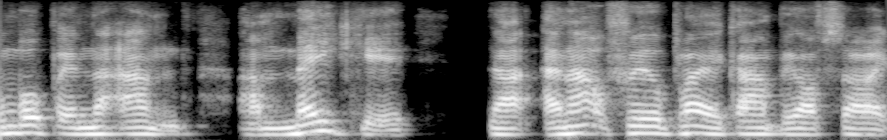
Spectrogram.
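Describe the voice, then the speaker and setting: At a fairly slow pace, a man talks in a plain, everyday voice at a fairly high pitch. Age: 60s. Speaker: football pundit. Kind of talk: casual chat.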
